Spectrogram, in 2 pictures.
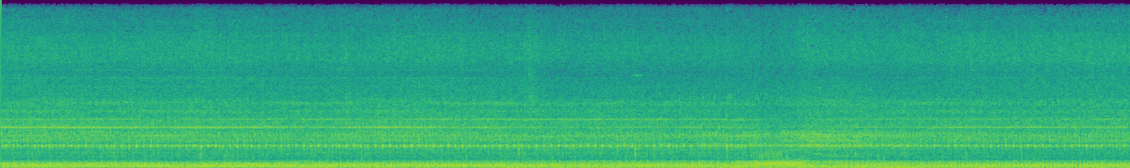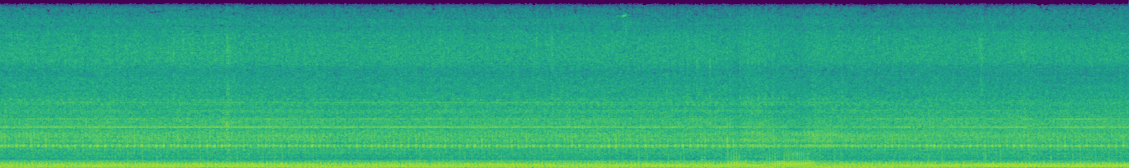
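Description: Motorcycle engine running steadily at low speed, picked up by a handlebar-mounted camera, with two brief rises in engine note about ten seconds in and near the end.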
